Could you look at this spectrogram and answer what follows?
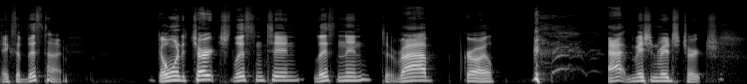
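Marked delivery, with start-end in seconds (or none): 1.6-7.2 sliding into Southern accent, pitched up, loud. Asking listeners to post pictures from church: southern accent. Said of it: "Not sure why it became a Southern accent".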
